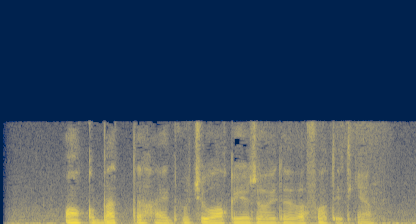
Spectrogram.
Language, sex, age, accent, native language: Uzbek, male, 25-34, Toshkent shahri, Uzbek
